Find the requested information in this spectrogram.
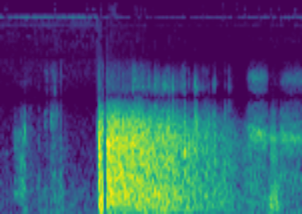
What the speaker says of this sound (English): Let's show the sheriff here some fancy shooting.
